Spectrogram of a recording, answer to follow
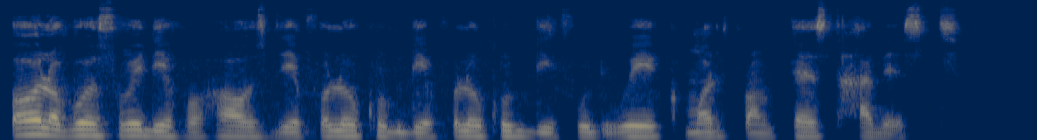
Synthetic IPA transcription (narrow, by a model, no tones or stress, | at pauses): ɔlɔvoswedefɔhaʊsdefɔlokuk̚defɔlokuk̚dəfudwekʰɔmɔtfɹɔ̃mfɛsthavɛst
